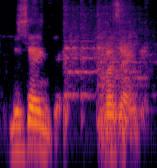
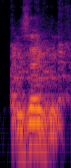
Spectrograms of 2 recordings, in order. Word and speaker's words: Mzengi: Because David actually said that it's pronounced Mzengi. Right. Mzengi.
